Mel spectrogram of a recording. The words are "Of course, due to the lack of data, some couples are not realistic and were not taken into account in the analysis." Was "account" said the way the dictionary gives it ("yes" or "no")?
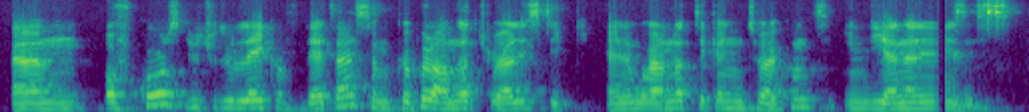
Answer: yes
